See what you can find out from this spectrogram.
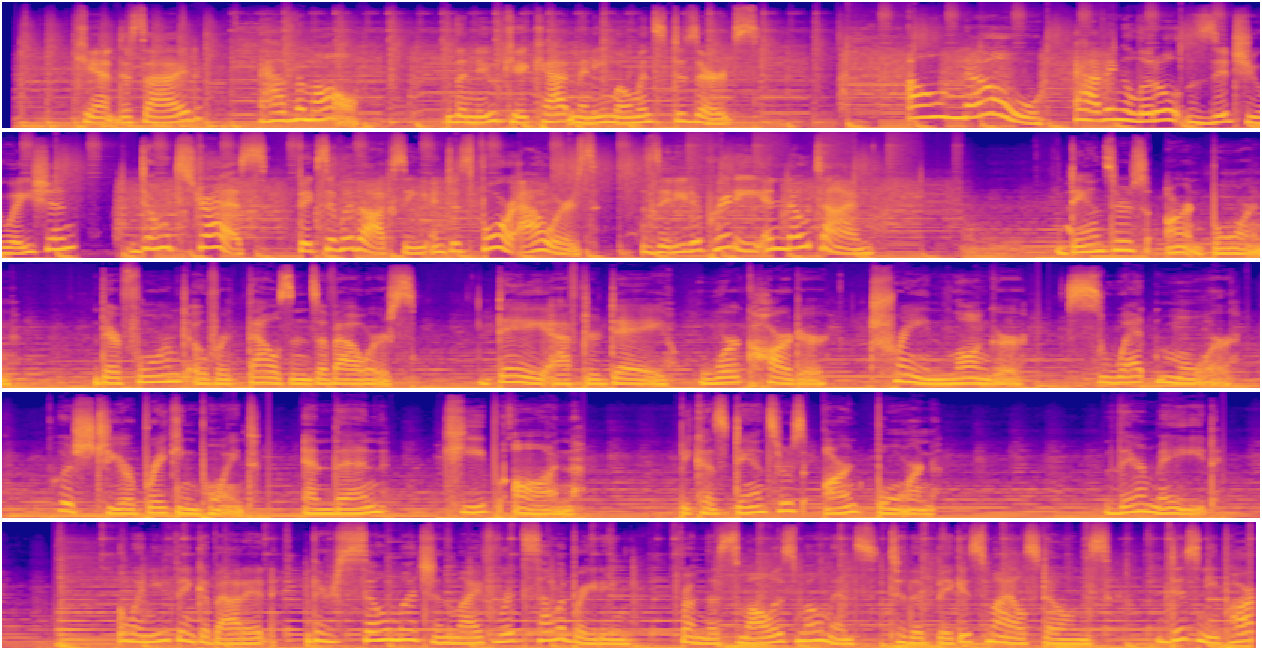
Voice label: Commercial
